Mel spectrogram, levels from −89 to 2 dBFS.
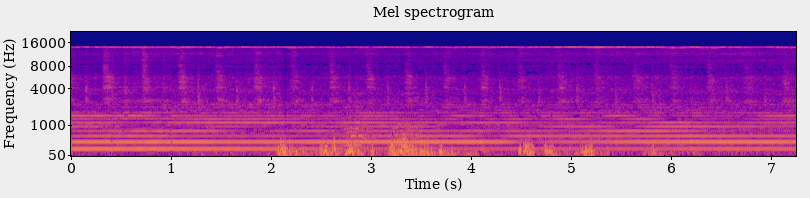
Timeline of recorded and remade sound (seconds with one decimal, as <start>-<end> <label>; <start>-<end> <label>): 0.0-0.4 recorded; 0.4-1.0 remade; 1.0-7.3 recorded

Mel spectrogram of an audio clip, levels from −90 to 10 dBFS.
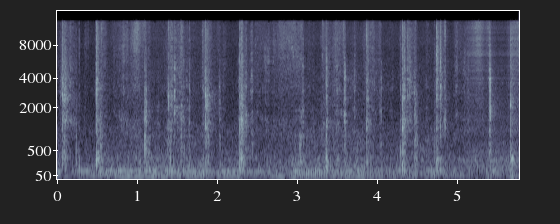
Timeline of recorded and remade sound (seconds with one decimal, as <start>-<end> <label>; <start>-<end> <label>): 0.0-5.1 recorded; 5.1-5.8 remade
